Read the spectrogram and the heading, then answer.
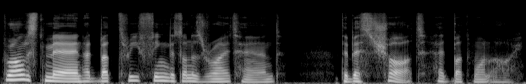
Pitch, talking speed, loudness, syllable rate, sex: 140 Hz, 205 wpm, -19 LUFS, 4.6 syllables/s, male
